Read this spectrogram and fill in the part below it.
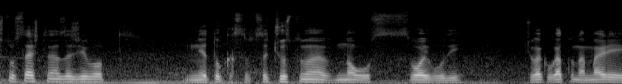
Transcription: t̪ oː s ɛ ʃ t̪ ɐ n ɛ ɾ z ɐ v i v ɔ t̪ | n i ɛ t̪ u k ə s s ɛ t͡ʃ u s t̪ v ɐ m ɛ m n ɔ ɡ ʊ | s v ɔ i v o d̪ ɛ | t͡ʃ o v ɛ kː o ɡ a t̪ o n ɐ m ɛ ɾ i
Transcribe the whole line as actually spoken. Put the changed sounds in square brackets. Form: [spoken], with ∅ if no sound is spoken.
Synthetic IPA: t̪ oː s ɛ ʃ t̪ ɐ n ɛ [∅] z ɐ [ʒ] i v ɔ t̪ | n i ɛ t̪ u k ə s s ɛ t͡ʃ u s t̪ v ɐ m ɛ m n ɔ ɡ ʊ | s v ɔ i v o d̪ [i] | t͡ʃ o v ɛ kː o ɡ a t̪ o n ɐ m ɛ ɾ i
